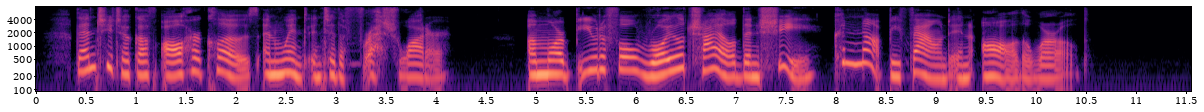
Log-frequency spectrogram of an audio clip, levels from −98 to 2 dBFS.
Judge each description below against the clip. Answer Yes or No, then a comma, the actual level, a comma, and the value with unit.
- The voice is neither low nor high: No, high, 220 Hz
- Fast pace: No, average, 145 wpm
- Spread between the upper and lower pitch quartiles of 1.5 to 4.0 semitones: No, average, 5.1 semitones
